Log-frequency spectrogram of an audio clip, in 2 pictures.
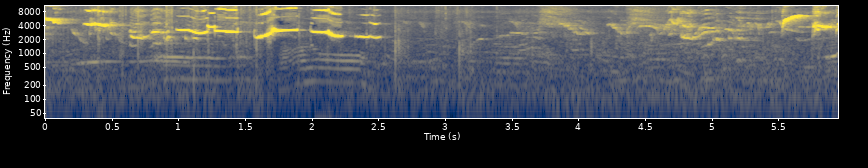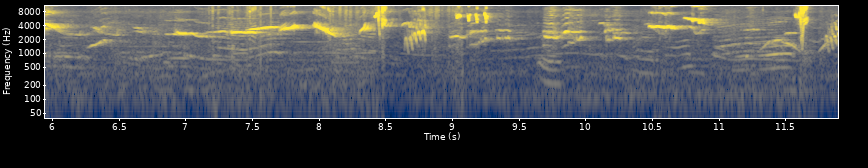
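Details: Agitated, over-excited oriental magpie-robin singing in a style meant to provoke other magpie-robins: a dense, loud stream of varied whistles, sharp chirps and buzzy squawks, high-pitched, in bursts with short pauses, and faint background murmur.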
